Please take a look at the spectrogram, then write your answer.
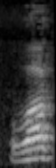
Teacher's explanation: व का उच्चारण स्थान दंतोष्ठ है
